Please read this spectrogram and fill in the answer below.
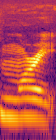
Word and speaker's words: Mori: Pronounces Mori, similar to how you say mortally. Okay, sure. Yeah, this giant spear. What is that, a large harpoon? Harpoon is also pronounced as Mori.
